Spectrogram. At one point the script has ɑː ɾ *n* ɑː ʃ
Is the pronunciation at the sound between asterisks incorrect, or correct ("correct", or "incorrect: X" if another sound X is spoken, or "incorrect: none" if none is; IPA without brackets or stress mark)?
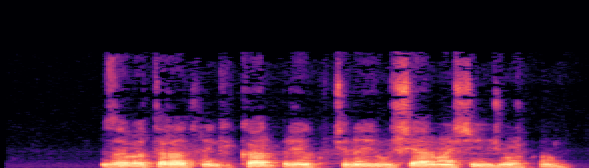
incorrect: m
